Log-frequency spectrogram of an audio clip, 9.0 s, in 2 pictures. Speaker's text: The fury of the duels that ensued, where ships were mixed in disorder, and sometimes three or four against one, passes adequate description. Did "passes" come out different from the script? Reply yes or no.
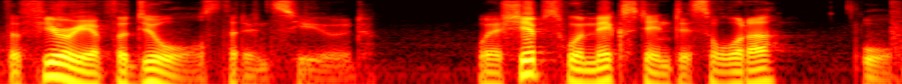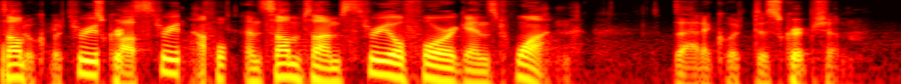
yes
